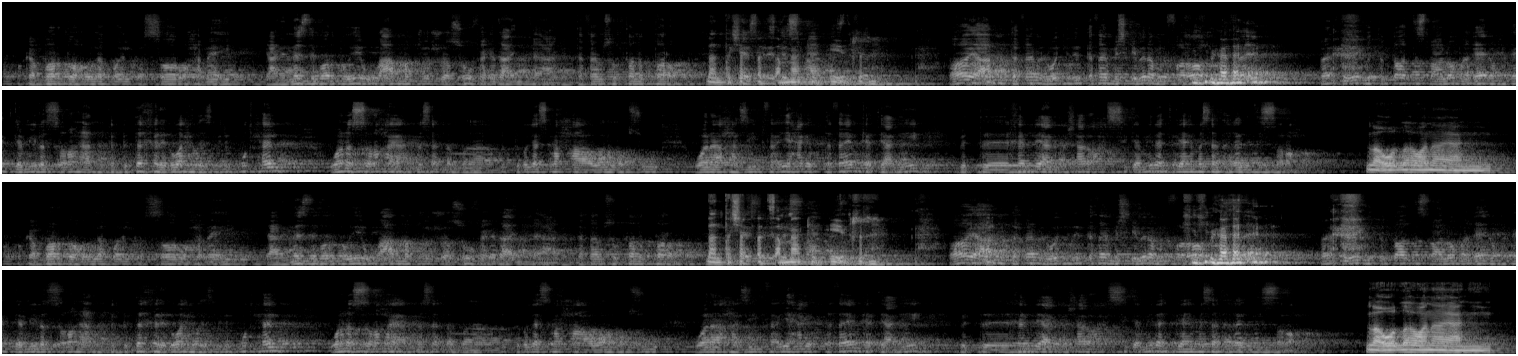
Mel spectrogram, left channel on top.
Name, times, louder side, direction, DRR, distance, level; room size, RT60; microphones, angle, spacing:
voice 1, 0.2-2.3 2.6-6.8 7.2-8.7 9.5-12.6 13.2-24.3 24.7-28.1, left 1 dB, 85° left, 4 dB, 2.8 m, -33 dB
voice 2, 7.0-8.8 9.1-9.4 9.8-9.9 11.9-12.7 13.3-13.6 28.8-30.0, right 3 dB, 50° right, 9 dB, 0.7 m, -23 dB
27.0 x 22.5 x 5.3 m, 2.3 s
head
